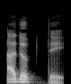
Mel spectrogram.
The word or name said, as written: adopter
